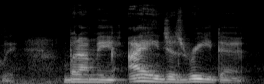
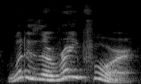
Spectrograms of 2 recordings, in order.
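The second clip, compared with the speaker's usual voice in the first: incredulous; 11 semitones higher than usual. Real, not acted. Incredulous follow-up question.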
